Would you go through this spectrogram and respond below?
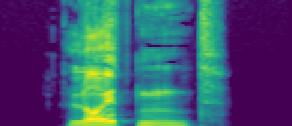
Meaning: present participle of läuten
- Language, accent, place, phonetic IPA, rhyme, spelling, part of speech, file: German, Germany, Berlin, [ˈlɔɪ̯tn̩t], -ɔɪ̯tn̩t, läutend, verb, De-läutend.ogg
